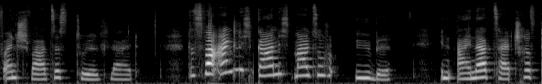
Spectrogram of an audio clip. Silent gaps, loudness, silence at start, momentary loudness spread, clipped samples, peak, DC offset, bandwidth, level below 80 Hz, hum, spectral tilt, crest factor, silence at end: none; -21 LUFS; 0 s; 19 LU; under 0.1%; 0 dBFS; under 0.1%; 19 kHz; -62 dBFS; none; -2.5 dB/octave; 22 dB; 0.1 s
